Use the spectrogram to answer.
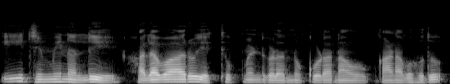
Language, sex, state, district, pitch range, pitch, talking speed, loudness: Kannada, male, Karnataka, Bangalore, 100-115 Hz, 105 Hz, 105 wpm, -19 LUFS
